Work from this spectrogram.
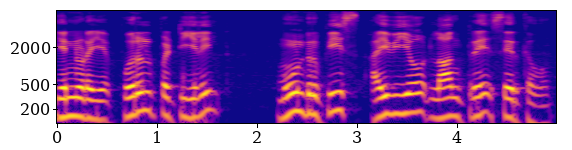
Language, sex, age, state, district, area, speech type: Tamil, male, 45-60, Tamil Nadu, Namakkal, rural, read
